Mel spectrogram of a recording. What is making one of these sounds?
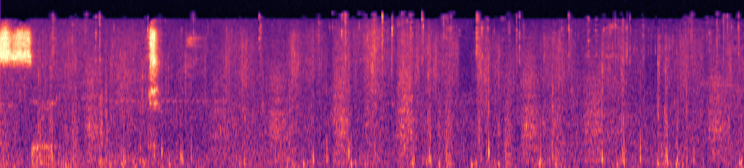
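A horse's hooves thud steadily as the horse gallops.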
